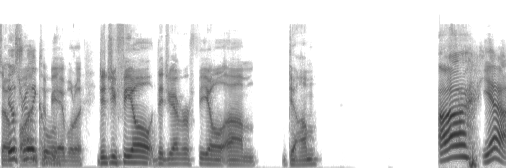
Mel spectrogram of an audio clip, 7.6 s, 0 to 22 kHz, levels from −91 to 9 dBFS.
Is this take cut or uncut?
cut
